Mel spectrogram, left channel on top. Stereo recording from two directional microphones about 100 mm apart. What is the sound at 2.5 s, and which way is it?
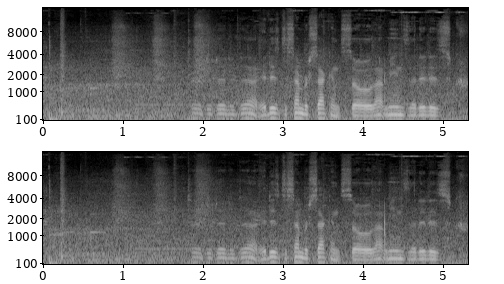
Speech, 5° right (ahead or behind).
